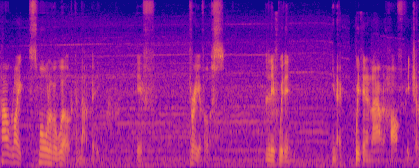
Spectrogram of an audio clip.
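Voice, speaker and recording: A man talks at a moderate pace, stopping often for long pauses. His loudness swings widely, and background noise is noticeable. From England, Staffordshire. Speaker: sim racing commentator. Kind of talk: casual chat.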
